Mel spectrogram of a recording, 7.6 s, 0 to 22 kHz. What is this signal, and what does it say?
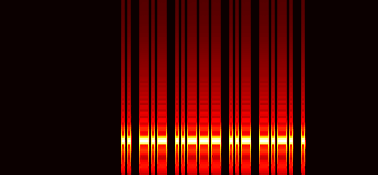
Morse code, heard as a keyed tone, about 20 wpm, 700 Hz. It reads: IK2UCE
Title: DXCC-100 Call Signs - 6 Characters - Repeated 3x - 20wpm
